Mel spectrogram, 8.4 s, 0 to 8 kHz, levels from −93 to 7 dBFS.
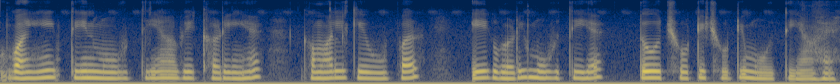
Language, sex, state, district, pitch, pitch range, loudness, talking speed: Hindi, female, Uttar Pradesh, Lalitpur, 225 Hz, 215-235 Hz, -20 LUFS, 130 wpm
